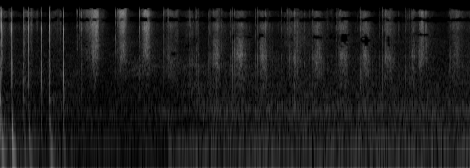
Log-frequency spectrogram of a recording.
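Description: A flat sandal with black and maroon synthetic straps over a tan footbed is held in hand while fingernails tap and scratch the straps and footbed. A quick run of sharp, bright taps opens the clip, then gives way to a steady, hissing scratching with soft rhythmic swells.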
